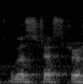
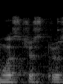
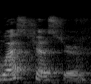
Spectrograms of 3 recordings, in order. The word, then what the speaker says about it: Worcestershire: The key to saying it is to ignore how it's spelled and only say a few of the syllables.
